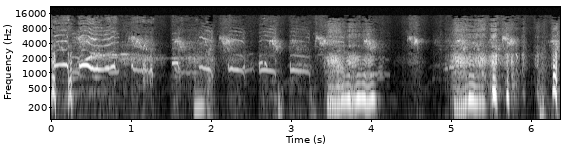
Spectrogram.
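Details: Playful Rhodesian Ridgeback puppies: high, thin whines and squeaky yelps in short bursts, sliding up and down, some quavering, with a louder whimpering stretch midway and people talking over the play.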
